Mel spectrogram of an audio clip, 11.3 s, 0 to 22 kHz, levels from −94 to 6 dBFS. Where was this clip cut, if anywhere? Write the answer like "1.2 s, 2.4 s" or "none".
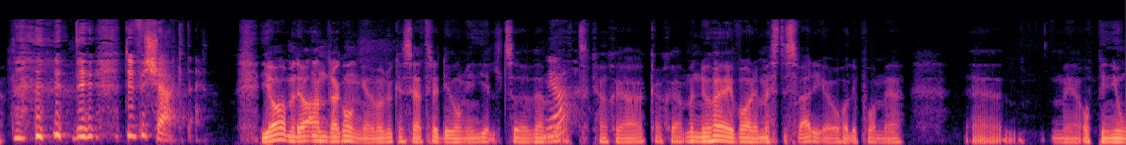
none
